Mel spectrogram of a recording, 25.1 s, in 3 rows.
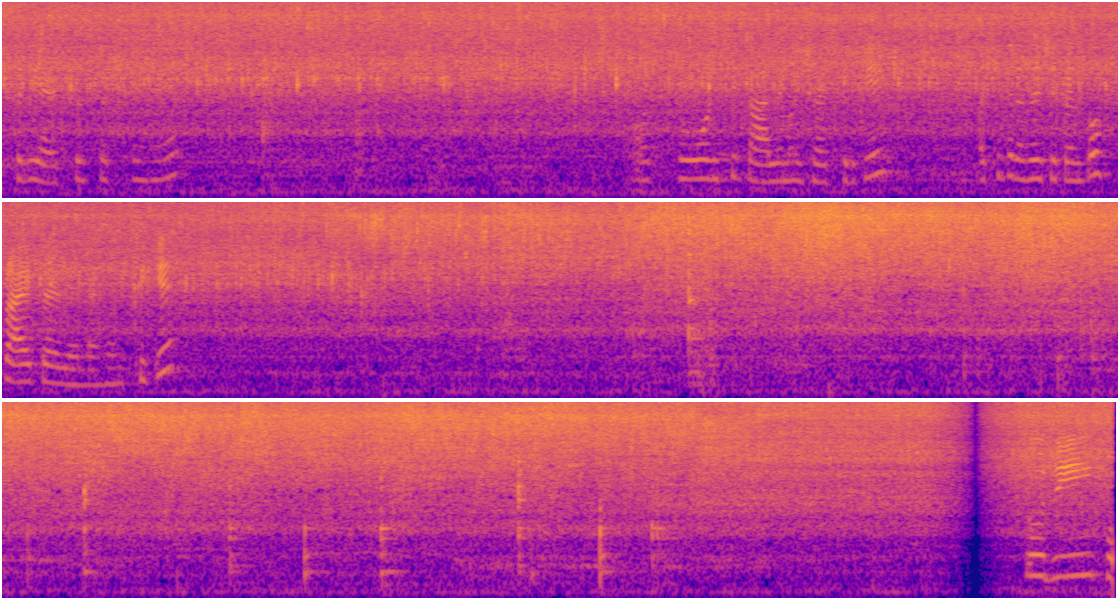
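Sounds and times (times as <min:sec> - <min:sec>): food sizzling in hot oil: 0:00.0 - 0:25.0
spatula scraping and knocking pan: 0:13.1 - 0:22.1.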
